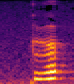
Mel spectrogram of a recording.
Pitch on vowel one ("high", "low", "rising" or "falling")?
rising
